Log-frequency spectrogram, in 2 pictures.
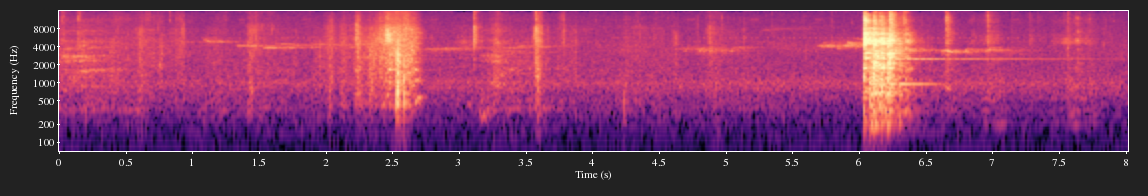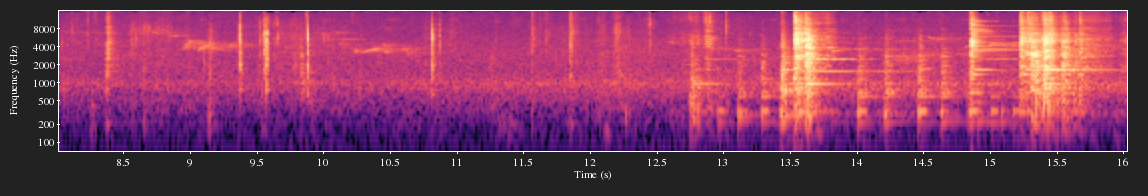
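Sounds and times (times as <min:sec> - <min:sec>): metal cookware clanking: 0:06.0 - 0:06.8, 0:12.8 - 0:16.0
light metallic clinks: 0:12.8 - 0:16.0.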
